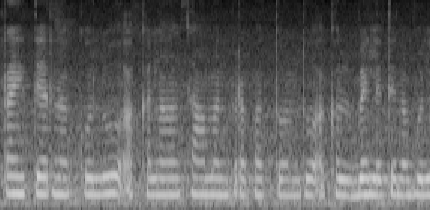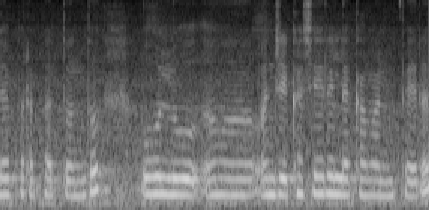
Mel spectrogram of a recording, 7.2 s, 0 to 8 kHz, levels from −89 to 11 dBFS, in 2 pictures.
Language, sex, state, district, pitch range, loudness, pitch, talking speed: Tulu, female, Karnataka, Dakshina Kannada, 225-240 Hz, -15 LUFS, 230 Hz, 140 wpm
